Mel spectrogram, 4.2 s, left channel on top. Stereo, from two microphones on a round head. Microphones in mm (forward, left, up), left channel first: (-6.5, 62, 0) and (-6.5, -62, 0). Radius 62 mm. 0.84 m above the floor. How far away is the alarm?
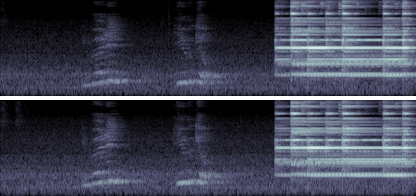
About 0.6 m.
